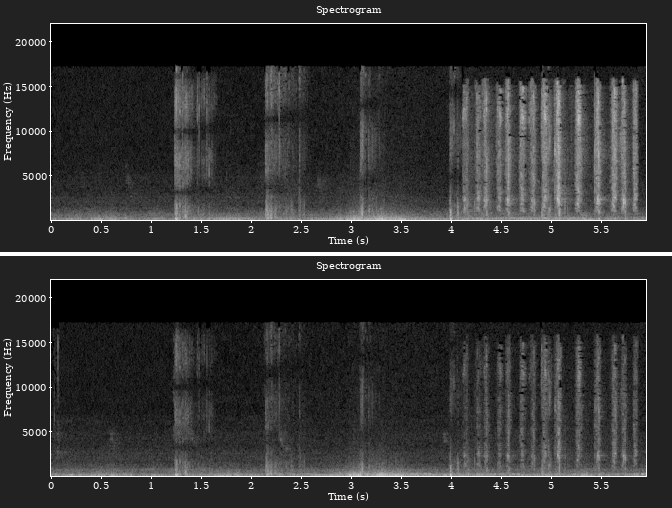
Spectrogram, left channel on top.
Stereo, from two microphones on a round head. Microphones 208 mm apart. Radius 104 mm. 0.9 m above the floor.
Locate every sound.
1.2 s footsteps: 30° left (ahead or behind)
4.1 s scissors: 55° left (ahead or behind)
